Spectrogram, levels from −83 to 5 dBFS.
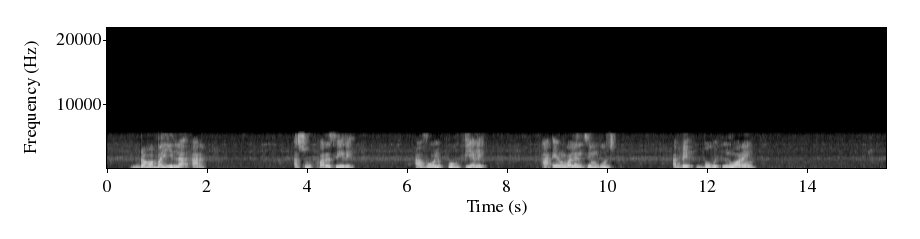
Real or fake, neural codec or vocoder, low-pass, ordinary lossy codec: fake; codec, 16 kHz, 4 kbps, FreqCodec, smaller model; 5.4 kHz; AAC, 24 kbps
